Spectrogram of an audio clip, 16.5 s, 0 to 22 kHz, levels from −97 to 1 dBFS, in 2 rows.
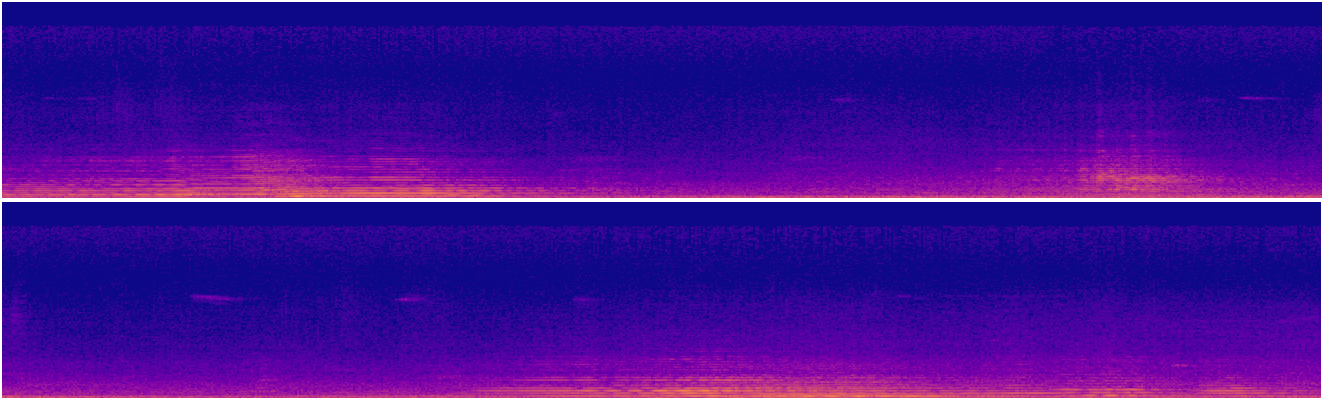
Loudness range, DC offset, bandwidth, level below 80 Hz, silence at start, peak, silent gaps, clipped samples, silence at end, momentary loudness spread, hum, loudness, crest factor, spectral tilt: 13 LU; under 0.1%; 19.5 kHz; -72 dBFS; 0 s; -22 dBFS; none; under 0.1%; 0 s; 17 LU; none; -40 LUFS; 18 dB; -7 dB/octave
